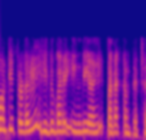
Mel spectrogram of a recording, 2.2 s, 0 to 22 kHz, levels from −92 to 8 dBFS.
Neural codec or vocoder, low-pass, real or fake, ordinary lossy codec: codec, 16 kHz in and 24 kHz out, 0.6 kbps, FireRedTTS-2 codec; 7.2 kHz; fake; Opus, 24 kbps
